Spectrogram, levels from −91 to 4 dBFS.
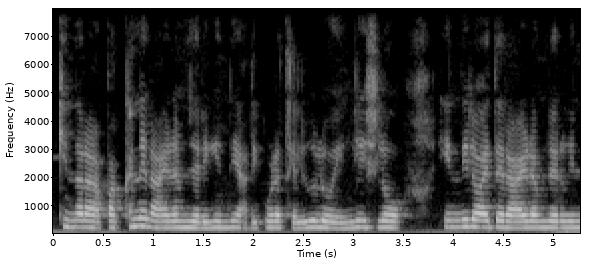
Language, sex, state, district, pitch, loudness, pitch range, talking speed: Telugu, female, Telangana, Nalgonda, 225 Hz, -24 LUFS, 225-235 Hz, 170 wpm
